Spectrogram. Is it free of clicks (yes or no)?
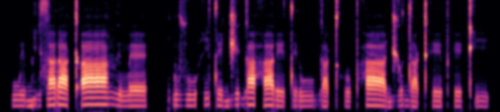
yes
